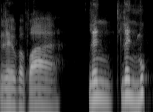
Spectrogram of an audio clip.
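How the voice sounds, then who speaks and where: Bright-voiced man in casual chat. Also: fairly high pitch, clear, resonant tone, dry recording. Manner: blunt, crude slang, halting restarts. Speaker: podcast co-host.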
